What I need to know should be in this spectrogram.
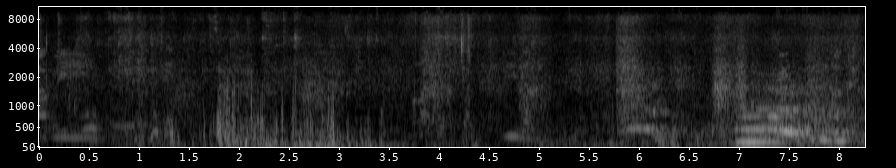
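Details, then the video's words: Angry cow escaping its pen gives a deep, hoarse moo near the end, after stretches of trampling and shuffling noise, while men chat in the background. "SAPI NGAMUK SEREM KELUAR KANDANG"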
